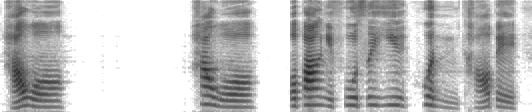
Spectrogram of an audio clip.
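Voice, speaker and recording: A man's voice: sits high, slow, pushed and bright, voice pushed up, full character voice. A man voicing a cheery male fish shopkeeper in a video game, eager to please, who talks in a sing-song way and stretches the ends of his sentences.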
